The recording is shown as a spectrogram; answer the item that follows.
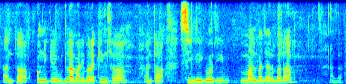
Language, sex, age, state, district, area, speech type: Nepali, female, 45-60, West Bengal, Jalpaiguri, rural, spontaneous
